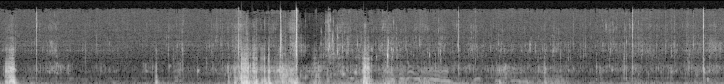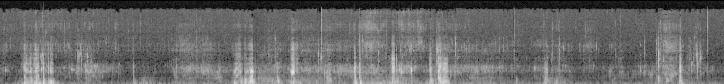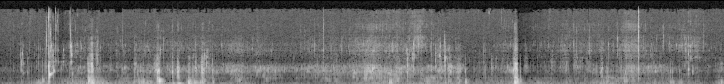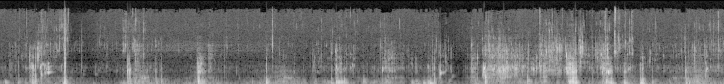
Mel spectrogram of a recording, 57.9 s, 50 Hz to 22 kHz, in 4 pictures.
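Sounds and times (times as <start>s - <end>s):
water rushing and bubbling: 0.0s - 57.9s
fins kicking underwater: 4.4s - 11.4s, 29.4s - 34.6s, 35.2s - 45.1s, 45.8s - 48.0s, 48.6s - 57.9s.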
